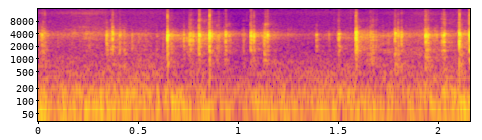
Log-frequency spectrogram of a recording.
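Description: Close, crisp keystrokes tapping on a computer keyboard in short irregular bursts, entering text for a Korean word-processor exam document, with no one talking.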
